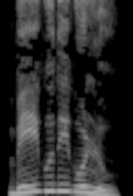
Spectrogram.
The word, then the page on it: ಬೇಗುದಿಗೊಳ್: bēgudigoḷ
